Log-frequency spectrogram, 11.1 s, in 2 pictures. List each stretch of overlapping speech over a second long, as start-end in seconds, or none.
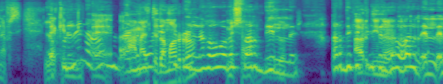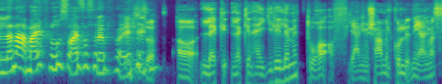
0.8-3.7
